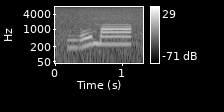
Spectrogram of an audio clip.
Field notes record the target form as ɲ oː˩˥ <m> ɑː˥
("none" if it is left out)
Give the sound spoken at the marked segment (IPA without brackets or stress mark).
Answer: m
